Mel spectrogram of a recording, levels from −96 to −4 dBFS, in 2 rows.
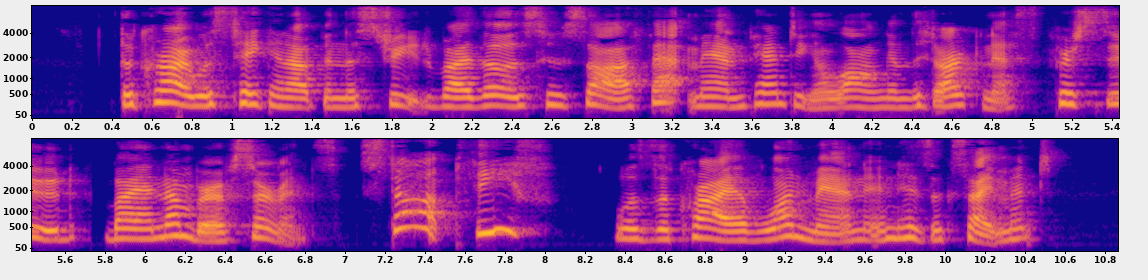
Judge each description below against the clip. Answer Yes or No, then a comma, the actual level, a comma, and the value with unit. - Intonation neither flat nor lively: Yes, average, 4.0 semitones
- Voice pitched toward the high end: Yes, high, 230 Hz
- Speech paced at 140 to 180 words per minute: No, fast, 205 wpm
